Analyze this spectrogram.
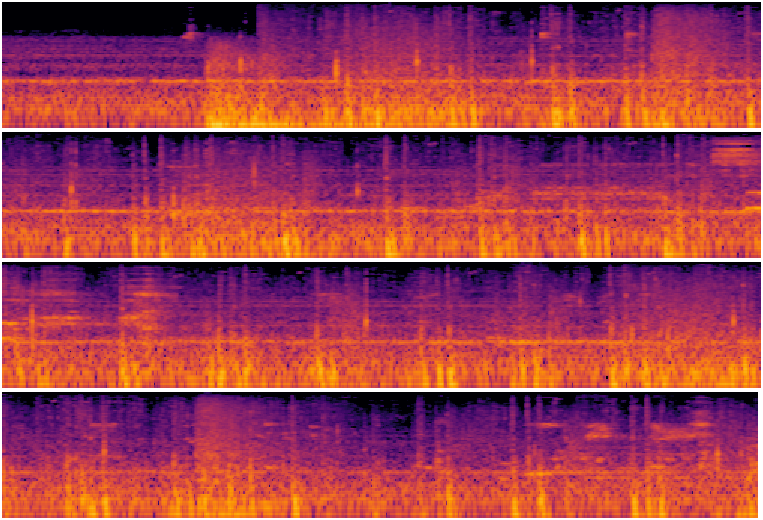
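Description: Horse hooves clop quickly on stone paving.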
